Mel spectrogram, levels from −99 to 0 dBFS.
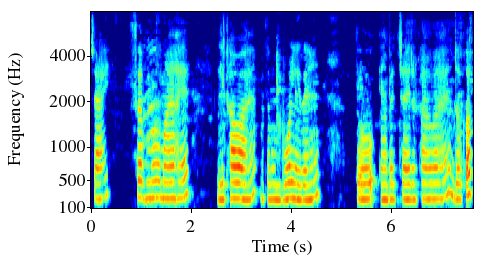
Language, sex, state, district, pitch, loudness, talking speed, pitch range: Hindi, female, Bihar, Supaul, 235 Hz, -25 LUFS, 190 wpm, 225-255 Hz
